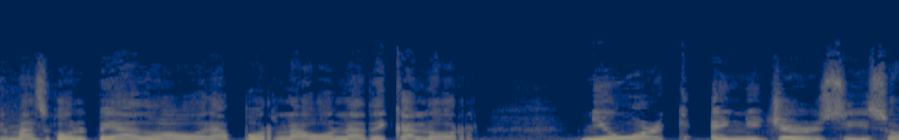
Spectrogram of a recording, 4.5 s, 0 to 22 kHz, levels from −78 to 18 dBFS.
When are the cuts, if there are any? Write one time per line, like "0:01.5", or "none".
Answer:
none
